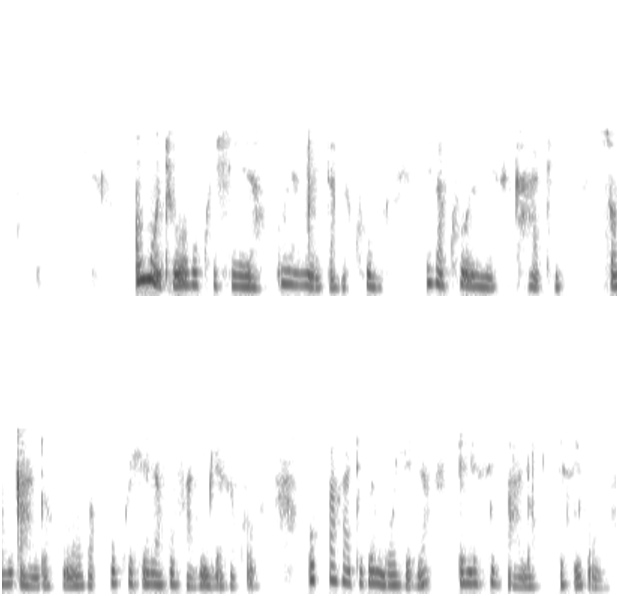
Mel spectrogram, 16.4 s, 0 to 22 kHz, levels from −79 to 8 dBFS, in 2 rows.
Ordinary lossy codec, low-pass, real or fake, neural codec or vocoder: MP3, 16 kbps; 3.6 kHz; real; none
